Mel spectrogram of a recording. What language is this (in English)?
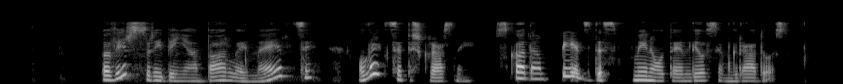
Latvian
